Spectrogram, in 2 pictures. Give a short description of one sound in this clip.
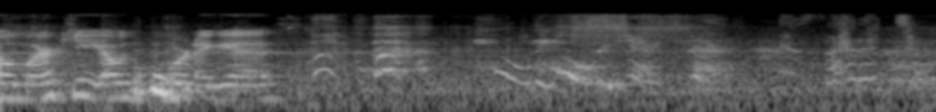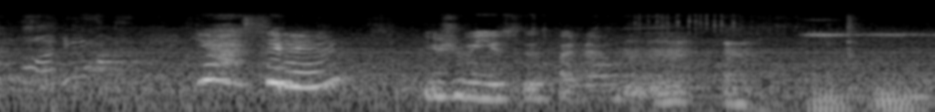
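A young woman talks animatedly into a microphone.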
